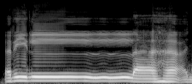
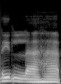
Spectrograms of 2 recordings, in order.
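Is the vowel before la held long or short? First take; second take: long; short. First: The vowel before la is stretched long. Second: The vowel before la is kept short. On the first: The speaker calls it wrong. "jangan dipanjangkan begitu" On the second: The speaker calls it right. "pendek begitu"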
